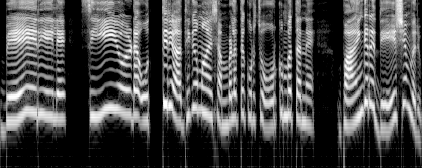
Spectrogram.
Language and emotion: Malayalam, angry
